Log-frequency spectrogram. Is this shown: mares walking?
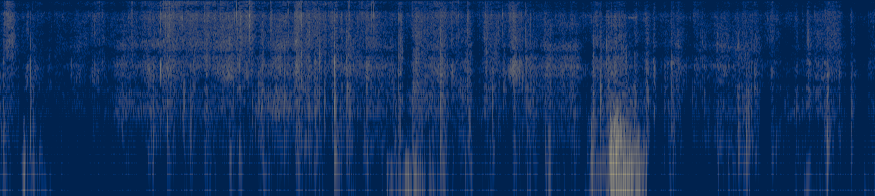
yes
